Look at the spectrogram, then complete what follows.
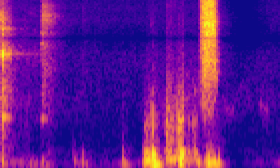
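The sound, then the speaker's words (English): A bottle of Pliny beer is pried open: a few small clicks and muffled handling thumps, then one short, bright hiss of escaping gas before it goes quiet. “Well, let's have a listen to that Pliny popping open.”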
